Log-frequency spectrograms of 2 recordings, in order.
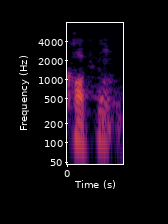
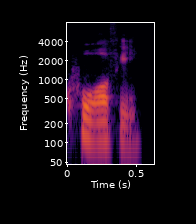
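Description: First: The word is said with a neutral accent. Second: The word is said with a New York accent. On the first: This is how the friend does not say it. "not coffee" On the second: This is how the friend from New York says it. "My friend is from New York, right? So he says coffee"

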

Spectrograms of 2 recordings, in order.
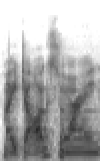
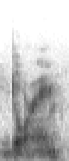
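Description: First: Each word is said clearly and separately. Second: The words are squeezed into one short word. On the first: "instead of saying my dog snoring" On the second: "I just mush them together"

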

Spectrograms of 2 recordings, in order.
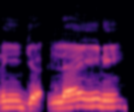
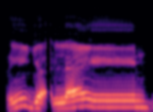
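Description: First: The word ends with a final vowel. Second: The word ends without a final vowel. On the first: This is the full form used at the current level. "Dibaca semua ya" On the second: This is the form used after finishing this reading level. "Sesudah Iqra ini enggak"

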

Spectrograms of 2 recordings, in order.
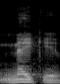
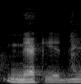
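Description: First: The first vowel sounds like the vowel in 'day'. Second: The first vowel sounds like the vowel in 'neck'. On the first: This is the standard form of the word. The speaker calls it right. "the word was actually naked" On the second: This is how it was said growing up. The speaker calls it wrong. "and not nekkid. We just said it that way"

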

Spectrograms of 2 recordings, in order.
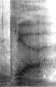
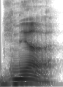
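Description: First: It is said the North Indian way. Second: It is said the West Indian way. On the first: "in North India, they tend to try to pronounce that" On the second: "in West India, they tend to pronounce it"

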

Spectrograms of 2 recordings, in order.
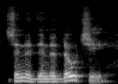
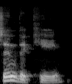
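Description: First: The word is given a garbled, made-up reading. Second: The word is given its standard pronunciation. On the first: The speaker calls it wrong. "We all laughed knowing that was not it" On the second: The speaker calls it right. "It's pronounced Syndaki"

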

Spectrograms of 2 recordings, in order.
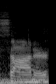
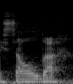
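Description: First: The word is said in an American pronunciation. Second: The word is said in an Australian pronunciation. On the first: "that's how the Americans pronounce it" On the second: "In Australia we say solder"

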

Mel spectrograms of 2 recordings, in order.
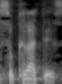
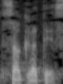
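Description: First: The name is pronounced the Greek way. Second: The name is pronounced the English way. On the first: The speaker calls it right. "In Greek, you say Socrates" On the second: The speaker calls it wrong. "not Socrates, like in English"

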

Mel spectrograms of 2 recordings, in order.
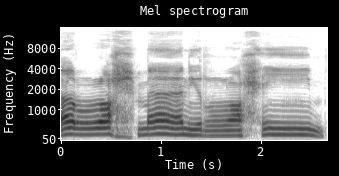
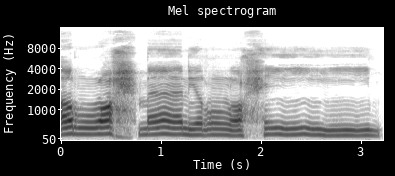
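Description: Both takes have the same delivery.

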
